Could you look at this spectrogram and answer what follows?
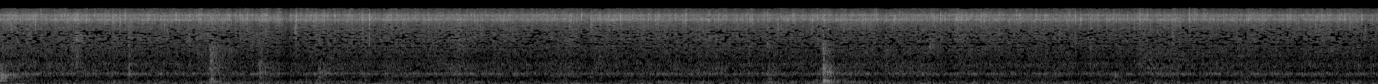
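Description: Sliced onions and tomatoes sizzling in hot oil in a pot, a steady high-pitched hiss.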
